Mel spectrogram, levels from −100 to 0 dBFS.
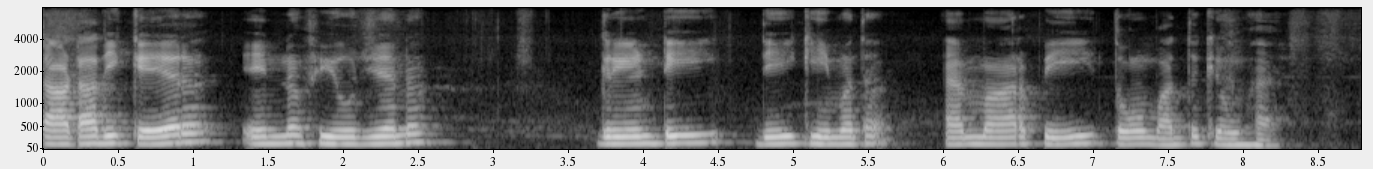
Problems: background sounds at intervals, continuous background conversations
